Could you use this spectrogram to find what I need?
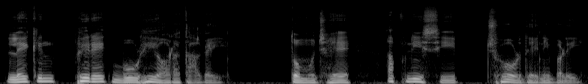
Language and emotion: Urdu, sad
